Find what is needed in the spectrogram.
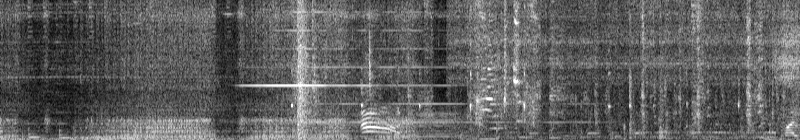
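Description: Background music over a beach buggy's engine running as the buggy rides out along a cable, with a brief arching squeal about three and a half seconds in.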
